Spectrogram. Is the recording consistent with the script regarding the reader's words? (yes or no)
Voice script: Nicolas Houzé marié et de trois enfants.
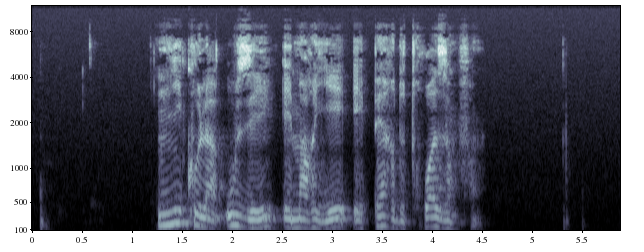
no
